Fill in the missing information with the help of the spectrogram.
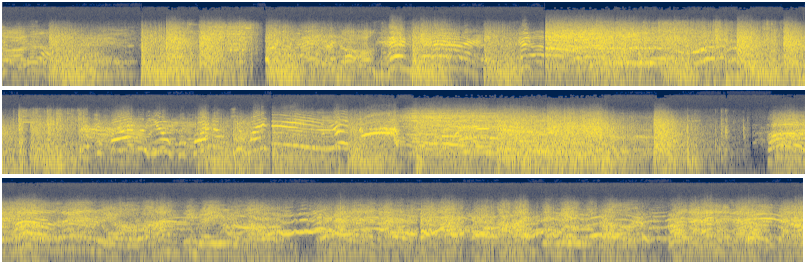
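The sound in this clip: Gunshots from a trap shooting scene ring out amid loud shouting voices and general commotion, with sharp bangs scattered through a busy, continuous mix.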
